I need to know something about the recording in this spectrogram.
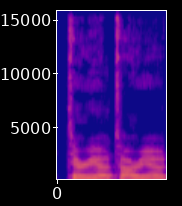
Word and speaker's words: Tario: Thanks so much for being with us here, Sean, and I hope I pronounced your last name correctly. Tario, tomato.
